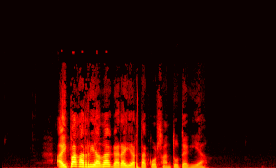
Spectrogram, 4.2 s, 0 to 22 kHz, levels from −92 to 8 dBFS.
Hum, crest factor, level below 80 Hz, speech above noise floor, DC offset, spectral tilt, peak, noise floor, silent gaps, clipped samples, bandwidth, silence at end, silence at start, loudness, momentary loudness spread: none; 20 dB; -44 dBFS; 54 dB; under 0.1%; -5.5 dB/octave; -2 dBFS; -73 dBFS; none; under 0.1%; 12 kHz; 1.1 s; 0.85 s; -18 LUFS; 17 LU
